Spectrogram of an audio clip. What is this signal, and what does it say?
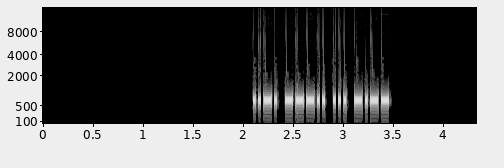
Morse code, heard as a keyed tone, about 47 wpm, 700 Hz. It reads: F8SY
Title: DXCC-100 Call Signs - 4 Characters - 45wpm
